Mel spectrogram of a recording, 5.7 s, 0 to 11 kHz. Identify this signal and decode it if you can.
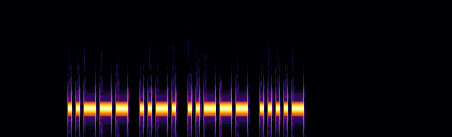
Morse code, heard as a keyed tone, about 24 wpm, 700 Hz. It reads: 2F24
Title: Speed-Racing - Four Letter-Number Combinations - 20wpm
